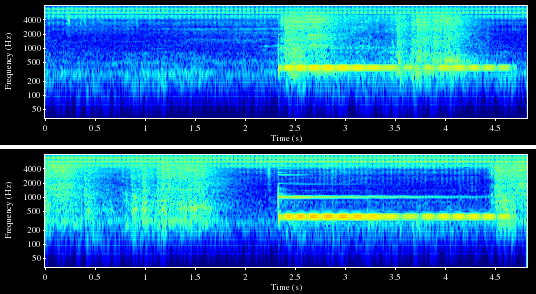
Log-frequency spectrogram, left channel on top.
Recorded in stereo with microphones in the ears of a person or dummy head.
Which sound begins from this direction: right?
A clink, at 2.3 s.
